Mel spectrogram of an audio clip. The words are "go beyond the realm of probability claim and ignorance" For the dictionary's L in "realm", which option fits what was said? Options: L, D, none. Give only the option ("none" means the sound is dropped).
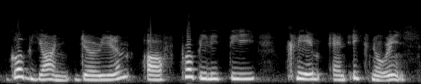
none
